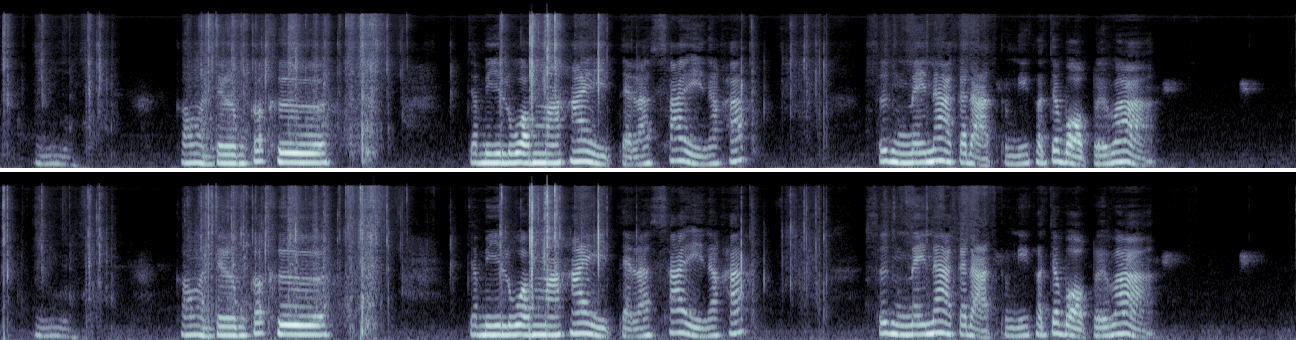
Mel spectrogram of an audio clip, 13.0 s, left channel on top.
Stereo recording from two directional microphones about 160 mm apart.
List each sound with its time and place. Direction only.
1.8 s speech: 10° right (ahead or behind)
4.7 s speech: 10° right (ahead or behind)
5.3 s speech: 25° right (ahead or behind)
5.5 s speech: 10° right (ahead or behind)
7.9 s crumpling: 20° right (ahead or behind)
8.8 s speech: 10° right (ahead or behind)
